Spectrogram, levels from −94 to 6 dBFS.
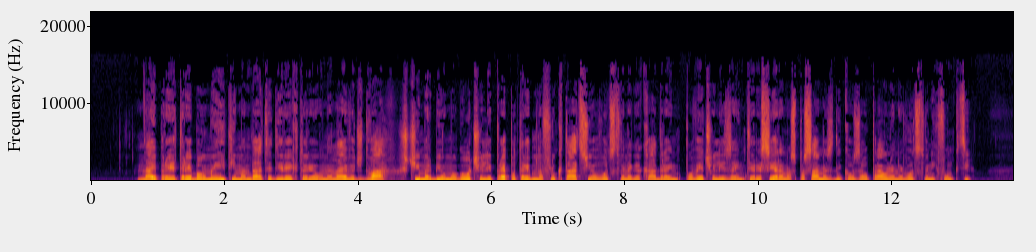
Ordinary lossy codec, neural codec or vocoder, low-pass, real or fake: MP3, 64 kbps; vocoder, 44.1 kHz, 128 mel bands every 256 samples, BigVGAN v2; 19.8 kHz; fake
